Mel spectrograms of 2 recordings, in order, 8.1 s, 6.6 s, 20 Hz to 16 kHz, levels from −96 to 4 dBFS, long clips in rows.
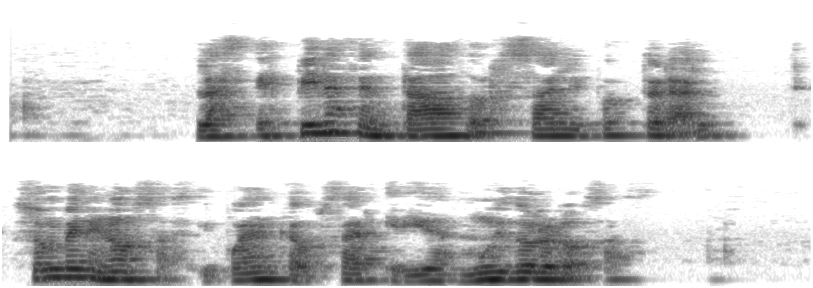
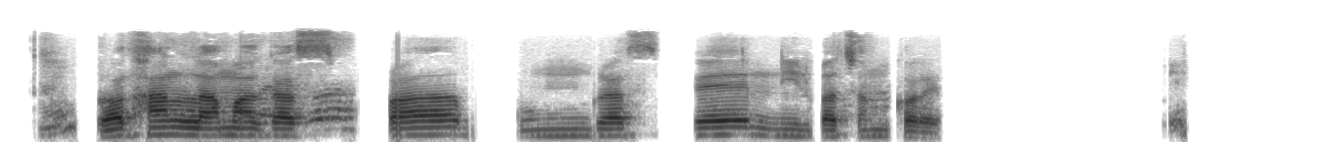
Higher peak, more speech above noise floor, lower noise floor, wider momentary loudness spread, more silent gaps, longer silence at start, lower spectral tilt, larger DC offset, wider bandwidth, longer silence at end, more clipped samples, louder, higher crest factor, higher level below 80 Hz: about the same, -2 dBFS vs -2 dBFS; second, 52 dB vs over 72 dB; second, -69 dBFS vs under -90 dBFS; second, 13 LU vs 17 LU; second, none vs 0.38-0.47 s, 1.79-1.93 s, 2.37-2.57 s, 3.29-3.45 s, 4.71-5.79 s; first, 0.95 s vs 0.2 s; first, -8.5 dB/octave vs -4.5 dB/octave; neither; second, 6.8 kHz vs 8.4 kHz; first, 0.9 s vs 0.65 s; neither; about the same, -18 LUFS vs -18 LUFS; about the same, 16 dB vs 18 dB; first, -60 dBFS vs -66 dBFS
